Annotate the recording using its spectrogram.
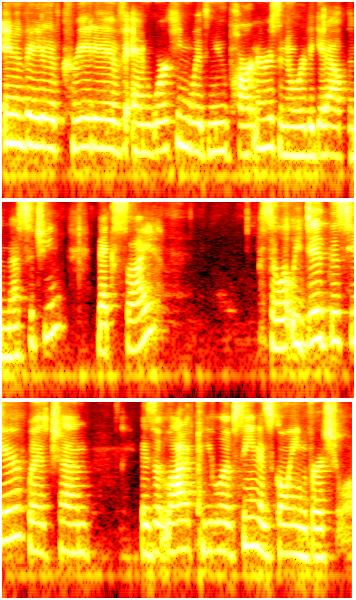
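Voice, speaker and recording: A woman speaks at a moderate pace in a fairly high voice with ordinary pitch variation. It is a normal speaking voice. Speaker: transit agency corporate partnerships manager. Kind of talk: conference panel presentation.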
